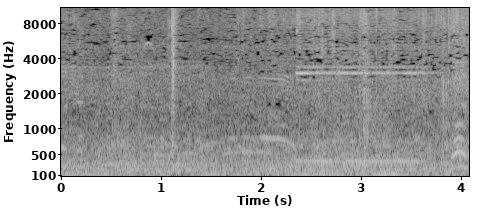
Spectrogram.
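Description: Busy street noise: motor vehicle engines running steadily, with faint voices in the background, a sharp click about a second in, and a thin steady tone lasting about a second and a half past the middle.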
